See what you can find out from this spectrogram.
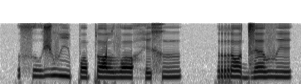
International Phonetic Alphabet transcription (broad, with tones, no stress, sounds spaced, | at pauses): θ o̤˦˥ ʒ v i˧˩ p ɔ˧ p ɾ ɔ˧ lˠ v ɔ˧˩ h ɪ˧ x ɯ˦˥ | r ɔ˧˩ d͡z ɜ˧ v ɪ˧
